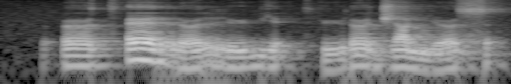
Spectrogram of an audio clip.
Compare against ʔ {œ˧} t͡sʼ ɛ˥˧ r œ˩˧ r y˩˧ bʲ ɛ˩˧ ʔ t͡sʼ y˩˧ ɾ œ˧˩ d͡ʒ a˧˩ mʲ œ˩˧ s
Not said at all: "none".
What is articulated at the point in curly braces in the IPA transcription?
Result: œ˧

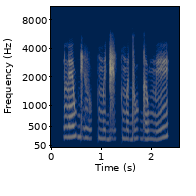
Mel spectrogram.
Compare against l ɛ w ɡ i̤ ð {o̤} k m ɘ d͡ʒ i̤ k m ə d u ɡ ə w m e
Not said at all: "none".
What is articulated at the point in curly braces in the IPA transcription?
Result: ṳ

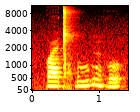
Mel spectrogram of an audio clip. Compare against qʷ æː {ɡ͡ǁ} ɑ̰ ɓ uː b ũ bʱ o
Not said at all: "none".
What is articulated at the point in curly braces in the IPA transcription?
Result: ɡ͡ǁ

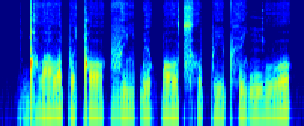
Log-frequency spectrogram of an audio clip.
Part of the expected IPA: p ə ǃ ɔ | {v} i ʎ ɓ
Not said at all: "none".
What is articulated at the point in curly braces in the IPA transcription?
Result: v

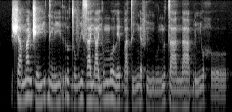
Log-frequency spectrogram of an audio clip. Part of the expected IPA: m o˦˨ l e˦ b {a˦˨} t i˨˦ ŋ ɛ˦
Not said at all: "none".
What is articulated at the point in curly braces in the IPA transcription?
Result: a˨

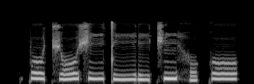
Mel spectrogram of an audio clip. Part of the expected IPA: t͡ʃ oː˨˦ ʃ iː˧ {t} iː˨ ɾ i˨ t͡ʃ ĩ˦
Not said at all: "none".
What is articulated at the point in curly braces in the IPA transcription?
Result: t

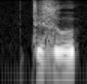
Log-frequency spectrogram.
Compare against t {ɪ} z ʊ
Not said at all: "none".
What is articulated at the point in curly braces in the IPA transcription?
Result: ɪ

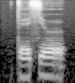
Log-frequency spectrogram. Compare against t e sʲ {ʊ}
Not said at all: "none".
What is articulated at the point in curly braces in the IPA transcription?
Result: ɵ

